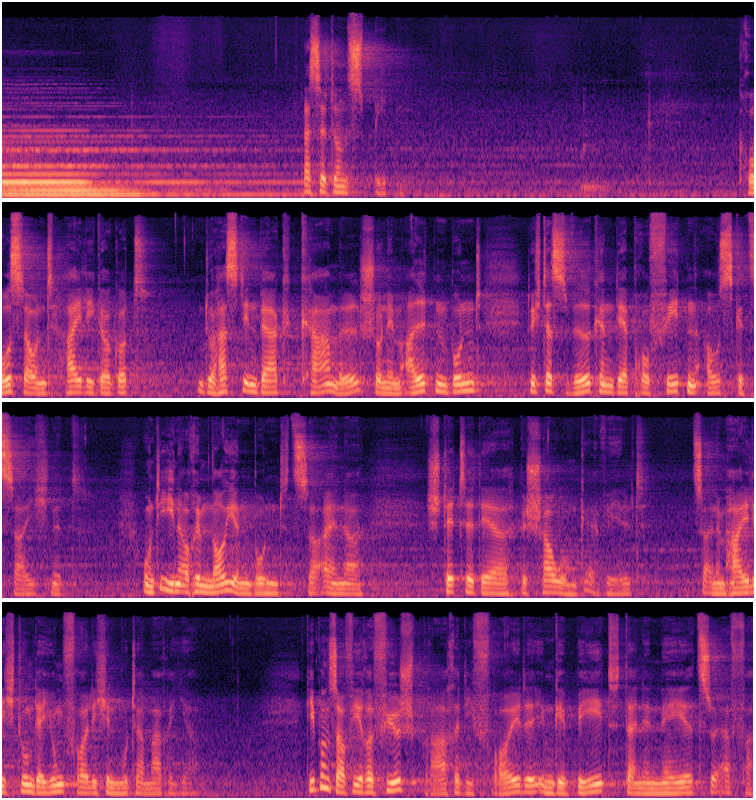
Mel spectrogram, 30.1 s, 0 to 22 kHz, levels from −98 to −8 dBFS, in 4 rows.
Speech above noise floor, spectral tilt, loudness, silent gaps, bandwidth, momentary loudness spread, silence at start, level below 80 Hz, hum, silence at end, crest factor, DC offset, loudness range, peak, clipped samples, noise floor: 25 dB; -4.5 dB/octave; -26 LUFS; none; 17.5 kHz; 18 LU; 0 s; -46 dBFS; none; 0 s; 20 dB; under 0.1%; 4 LU; -8 dBFS; under 0.1%; -52 dBFS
